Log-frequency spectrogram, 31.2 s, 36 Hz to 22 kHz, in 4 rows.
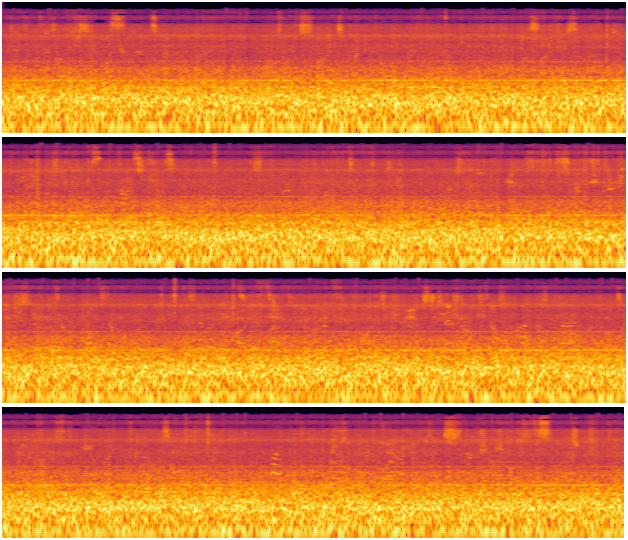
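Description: Airbus A320-200 cabin noise on approach with flaps extended: a loud, steady rumble of the engines and rushing air, with a steady hum running over it.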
